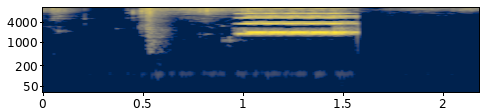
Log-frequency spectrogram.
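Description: A single electronic beep about a second in: a steady high tone lasting about half a second. A faint low hum runs underneath.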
